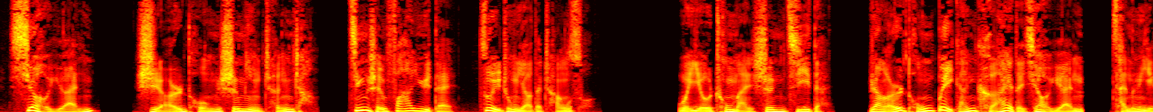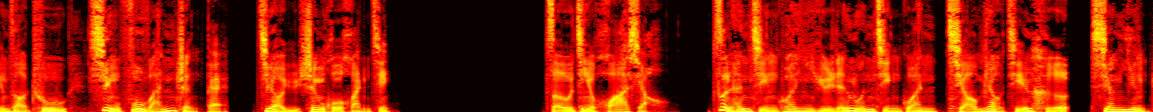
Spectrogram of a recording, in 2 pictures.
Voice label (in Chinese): 男 学校; 实验小学实施素质教育巡礼; 华城实验小学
